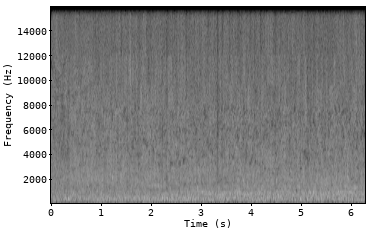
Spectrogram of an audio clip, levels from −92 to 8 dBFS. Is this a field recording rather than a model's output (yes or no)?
no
